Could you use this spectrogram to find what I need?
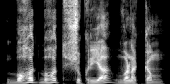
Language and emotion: Urdu, neutral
